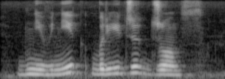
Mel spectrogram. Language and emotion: Russian, neutral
